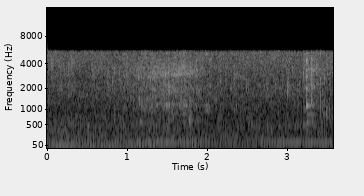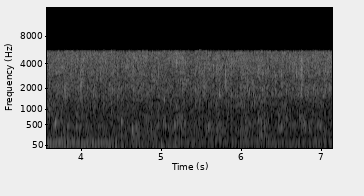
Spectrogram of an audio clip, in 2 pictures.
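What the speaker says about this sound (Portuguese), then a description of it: "Bom, está aí ele preparando a água, o gelo dele." Water and ice are readied in a bucket for an ice bucket challenge, giving a quiet, steady pour and trickle that runs for several seconds, easing off toward the end.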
